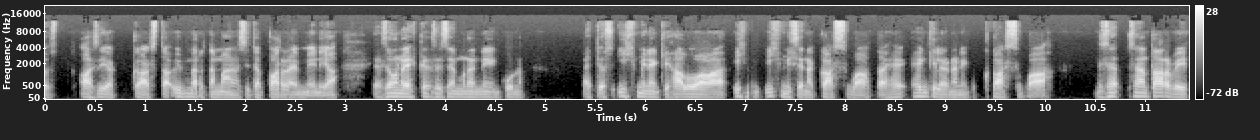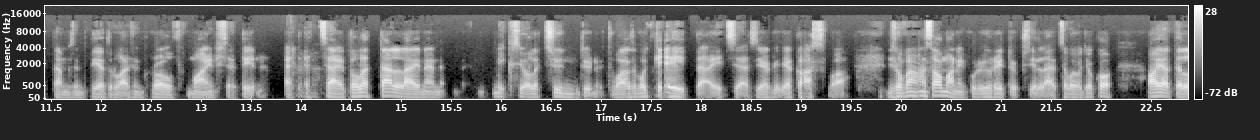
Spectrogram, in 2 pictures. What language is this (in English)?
Finnish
